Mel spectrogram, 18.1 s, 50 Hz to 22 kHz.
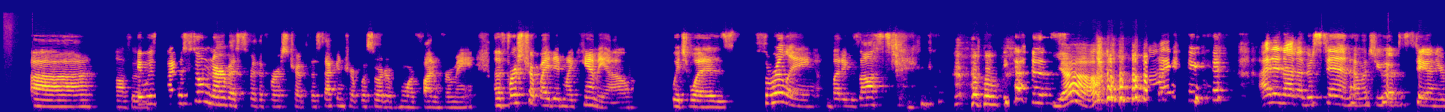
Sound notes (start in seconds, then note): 13.6 laughs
